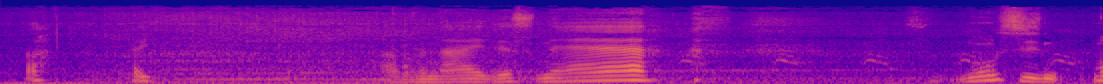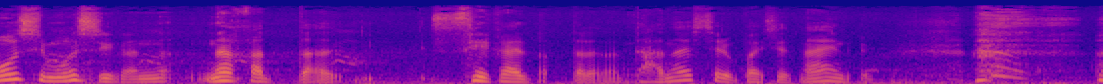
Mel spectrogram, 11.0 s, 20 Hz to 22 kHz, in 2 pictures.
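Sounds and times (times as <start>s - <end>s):
small kei truck driving past: 0.0s - 7.7s
speech: 0.1s - 1.0s, 1.9s - 3.5s, 4.8s - 10.8s.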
